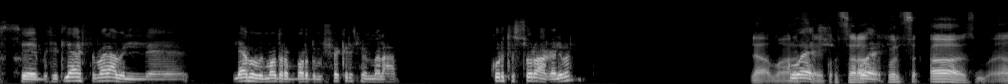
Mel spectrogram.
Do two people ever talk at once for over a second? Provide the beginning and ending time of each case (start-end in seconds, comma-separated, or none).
7.8-9.1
